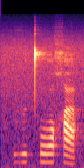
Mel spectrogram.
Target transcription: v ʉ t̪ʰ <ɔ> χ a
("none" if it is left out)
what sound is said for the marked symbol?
o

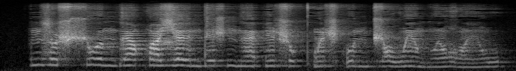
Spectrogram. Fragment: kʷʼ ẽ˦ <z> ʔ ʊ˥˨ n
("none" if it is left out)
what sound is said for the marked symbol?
ʂ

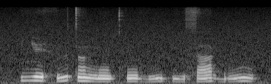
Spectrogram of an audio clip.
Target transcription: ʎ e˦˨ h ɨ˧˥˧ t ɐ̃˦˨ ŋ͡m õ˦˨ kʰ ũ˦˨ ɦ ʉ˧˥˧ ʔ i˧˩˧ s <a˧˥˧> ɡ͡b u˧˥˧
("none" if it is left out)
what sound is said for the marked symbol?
a˧˥˧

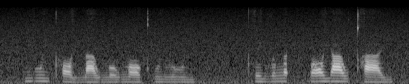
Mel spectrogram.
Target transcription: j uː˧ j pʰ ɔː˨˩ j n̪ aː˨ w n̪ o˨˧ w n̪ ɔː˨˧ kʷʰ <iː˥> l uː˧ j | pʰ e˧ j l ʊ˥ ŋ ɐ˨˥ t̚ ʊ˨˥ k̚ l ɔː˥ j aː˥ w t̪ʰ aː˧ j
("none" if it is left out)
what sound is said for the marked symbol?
iː˧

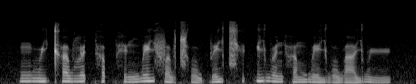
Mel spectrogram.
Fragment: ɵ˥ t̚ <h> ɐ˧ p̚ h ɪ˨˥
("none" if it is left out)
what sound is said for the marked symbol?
h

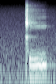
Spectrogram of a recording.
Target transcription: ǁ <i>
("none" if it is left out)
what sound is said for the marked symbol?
i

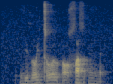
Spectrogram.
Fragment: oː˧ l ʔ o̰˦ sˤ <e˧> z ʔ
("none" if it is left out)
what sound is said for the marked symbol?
e˧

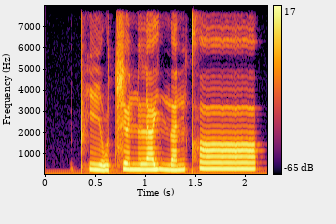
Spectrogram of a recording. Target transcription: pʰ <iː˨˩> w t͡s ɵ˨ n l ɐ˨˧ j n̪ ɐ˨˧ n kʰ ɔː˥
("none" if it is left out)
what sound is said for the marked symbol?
iː˨˩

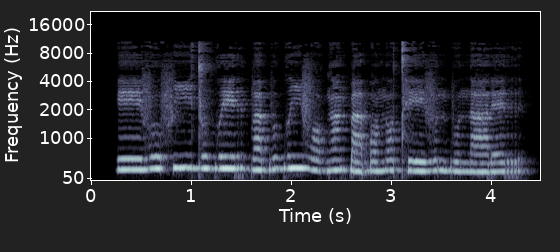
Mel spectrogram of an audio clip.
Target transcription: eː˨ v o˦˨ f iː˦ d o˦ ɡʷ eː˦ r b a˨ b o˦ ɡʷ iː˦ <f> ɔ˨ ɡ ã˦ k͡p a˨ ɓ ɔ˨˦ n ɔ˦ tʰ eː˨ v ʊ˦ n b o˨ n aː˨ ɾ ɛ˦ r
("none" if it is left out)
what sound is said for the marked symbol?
v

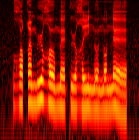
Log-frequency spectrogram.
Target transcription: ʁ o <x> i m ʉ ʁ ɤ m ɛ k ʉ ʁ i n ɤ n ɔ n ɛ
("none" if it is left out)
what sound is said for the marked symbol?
q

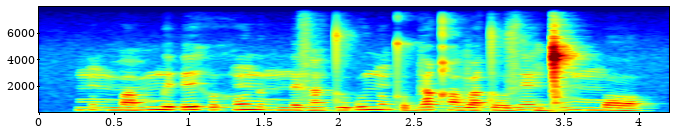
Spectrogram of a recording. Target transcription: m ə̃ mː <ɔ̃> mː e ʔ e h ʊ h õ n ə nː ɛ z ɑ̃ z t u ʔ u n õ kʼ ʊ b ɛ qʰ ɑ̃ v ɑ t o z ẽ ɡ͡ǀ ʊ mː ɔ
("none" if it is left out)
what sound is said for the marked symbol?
ɑ̃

